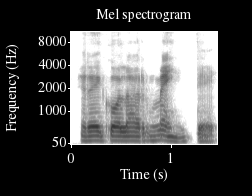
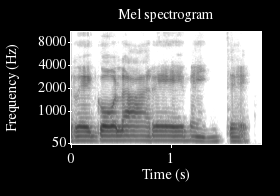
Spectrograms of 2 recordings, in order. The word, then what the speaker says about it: regolarmente: So as I said, it just flows better when you are pronouncing it, when you are saying it normalmente, regolarmente, instead of normalemente, regolaremente. It kind of clashes a little bit.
